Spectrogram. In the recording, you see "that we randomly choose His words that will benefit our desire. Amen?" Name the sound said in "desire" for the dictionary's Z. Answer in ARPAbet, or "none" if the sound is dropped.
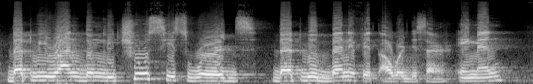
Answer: S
